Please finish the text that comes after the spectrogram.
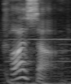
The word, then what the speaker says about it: Caesar: explained by Bob cook traditional Roman Latin pronounces Caesar as Kaiser but Latin began to change with the English language pronunciation of Latin words softening the pronunciation of C from from a k to an S while s's became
